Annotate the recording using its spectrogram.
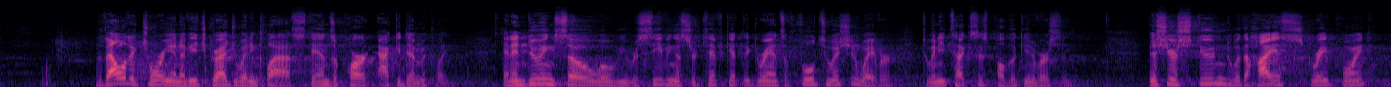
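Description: A man speaks steadily through a microphone, echoing in a large hall.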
